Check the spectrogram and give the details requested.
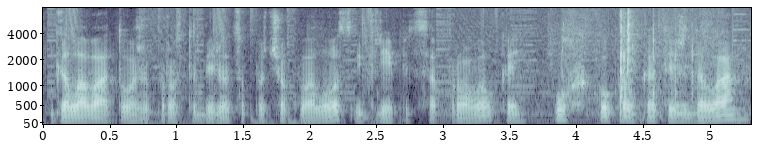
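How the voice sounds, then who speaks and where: Casting: male unboxing reviewer, deep pitch, casual commentary with murmured asides, music underneath. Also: fairly even intonation, a little fast. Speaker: doll reviewer, unboxing host.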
